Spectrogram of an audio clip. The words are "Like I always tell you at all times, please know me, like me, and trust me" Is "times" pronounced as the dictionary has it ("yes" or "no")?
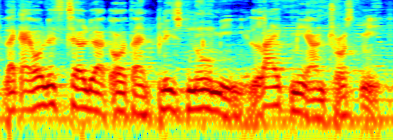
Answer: no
